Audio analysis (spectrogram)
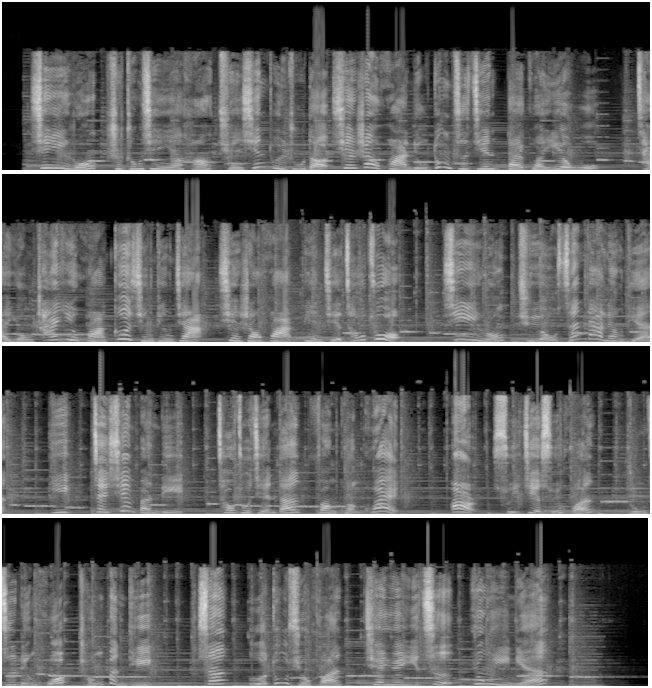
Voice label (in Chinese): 男童; 中信银行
